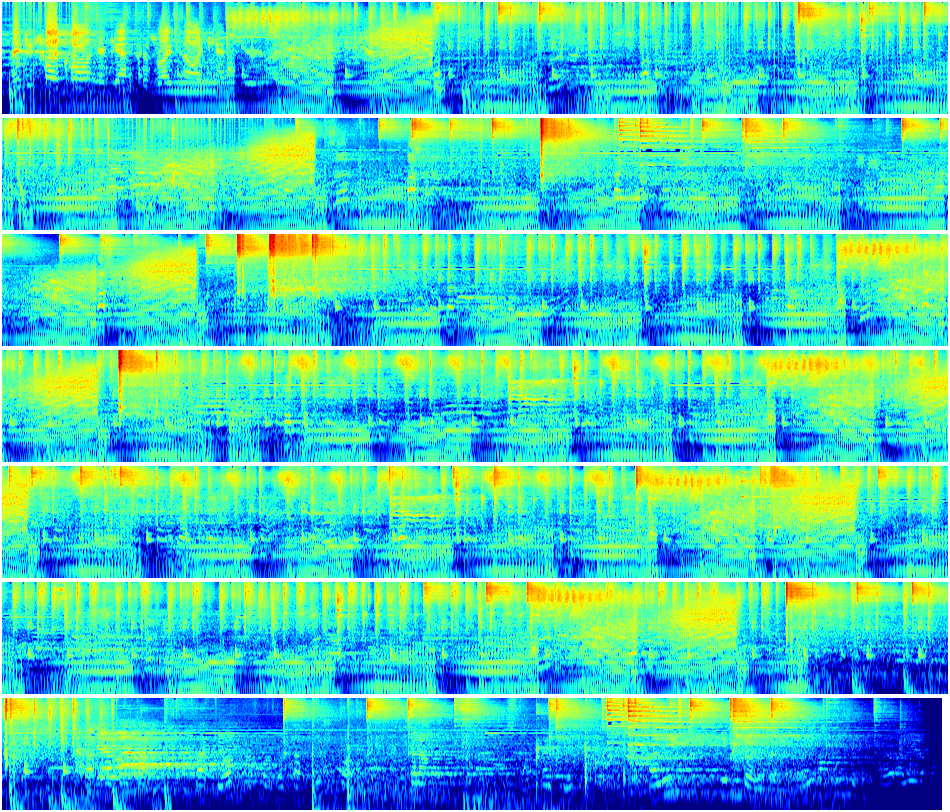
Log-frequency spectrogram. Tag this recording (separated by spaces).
mix synth Collage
